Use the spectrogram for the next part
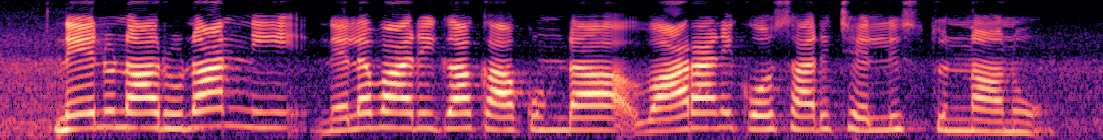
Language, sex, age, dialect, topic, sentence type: Telugu, female, 36-40, Central/Coastal, banking, statement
